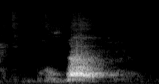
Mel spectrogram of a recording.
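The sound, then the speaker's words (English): A single loud dog bark rises sharply out of a brief low growl-like onset, then trails off, with no talking over it; the dog keeps running back and forth to the garage. “Keeps running back and forth to the garage.”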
